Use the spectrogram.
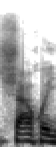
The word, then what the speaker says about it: Xiahui: The Japanese mentions Xiahui in a different way. Xiahui is the way you pronounce it in Chinese. So interesting how the Japanese pronounce it differently.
